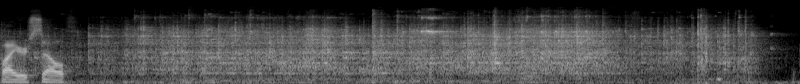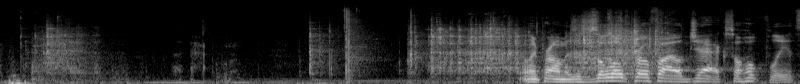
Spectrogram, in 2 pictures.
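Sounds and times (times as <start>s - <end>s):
floor jack casters rattling: 0.0s - 9.2s, 12.0s - 15.0s.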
